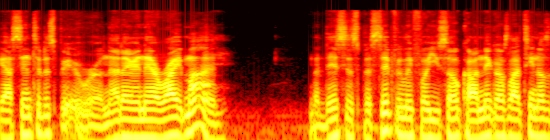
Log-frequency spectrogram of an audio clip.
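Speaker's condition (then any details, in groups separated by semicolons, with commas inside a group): No condition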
